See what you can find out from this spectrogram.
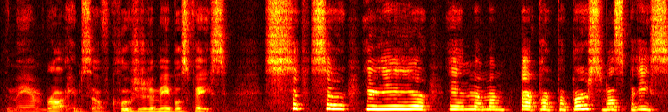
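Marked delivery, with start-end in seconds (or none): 2.6-6.6 strained, struggling, much higher, louder, slower. Mabel, with a man close to her face, tries to speak, strained, struggling. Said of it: "Mabel tried to manage".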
